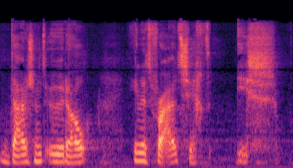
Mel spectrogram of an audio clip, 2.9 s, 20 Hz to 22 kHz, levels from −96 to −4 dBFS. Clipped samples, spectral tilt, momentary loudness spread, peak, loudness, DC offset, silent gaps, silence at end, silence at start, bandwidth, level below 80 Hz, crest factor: under 0.1%; -2.5 dB/octave; 10 LU; -4 dBFS; -24 LUFS; under 0.1%; none; 0.15 s; 0 s; 14.5 kHz; -64 dBFS; 20 dB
